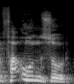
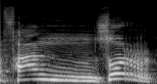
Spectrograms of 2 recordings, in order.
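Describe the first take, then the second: First: «فانصر» split as fa-unsur; unjoined fa-unsur. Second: Slow «فانصر», fan-sur with no hamza; joined fansur. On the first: Teacher shows what we don't say, «فانصر» as fa-unsur. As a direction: sound the hamza in «فانصر», fa then unsur. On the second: Teacher shows what we say, «فانصر» joined as fansur. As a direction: run «فانصر» together as one word, fansur. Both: Shown as a demonstration.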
